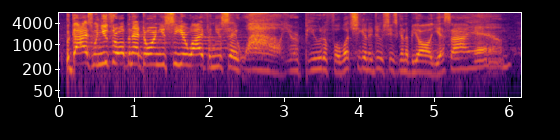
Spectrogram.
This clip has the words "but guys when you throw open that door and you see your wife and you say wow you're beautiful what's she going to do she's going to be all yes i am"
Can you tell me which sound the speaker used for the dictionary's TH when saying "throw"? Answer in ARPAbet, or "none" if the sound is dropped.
TH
